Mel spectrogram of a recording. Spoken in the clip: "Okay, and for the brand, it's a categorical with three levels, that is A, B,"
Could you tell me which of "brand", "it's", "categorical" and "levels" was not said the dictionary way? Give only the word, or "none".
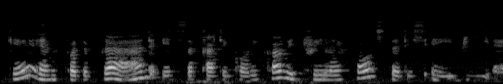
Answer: levels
